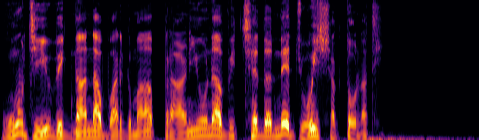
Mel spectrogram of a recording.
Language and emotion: Gujarati, disgusted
